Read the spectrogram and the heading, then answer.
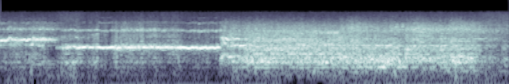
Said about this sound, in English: Did you see that crash? That drunken driver! That car's a total wreck.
